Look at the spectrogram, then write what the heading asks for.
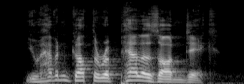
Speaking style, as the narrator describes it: Crane snapped

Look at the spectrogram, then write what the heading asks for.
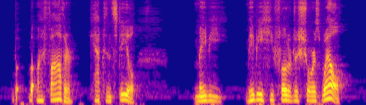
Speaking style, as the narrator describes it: I gasped

